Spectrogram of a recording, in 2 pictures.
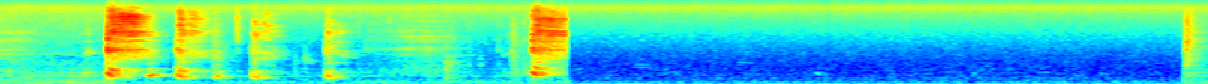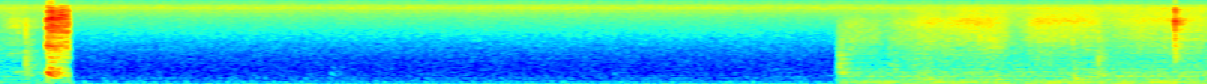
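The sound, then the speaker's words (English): A burst of several harsh coughs and throat-clearing sounds, then near silence, then two more quick coughs; a steady hiss of static fills the final seconds. “Oh, it was a mistake to cough.”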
